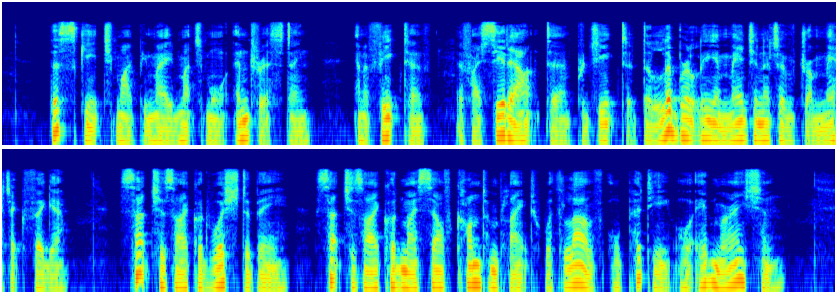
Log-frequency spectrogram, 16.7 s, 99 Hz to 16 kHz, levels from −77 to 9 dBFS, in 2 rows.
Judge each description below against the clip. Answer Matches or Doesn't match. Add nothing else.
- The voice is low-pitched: Matches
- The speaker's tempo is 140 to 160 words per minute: Matches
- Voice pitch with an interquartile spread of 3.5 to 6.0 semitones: Matches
